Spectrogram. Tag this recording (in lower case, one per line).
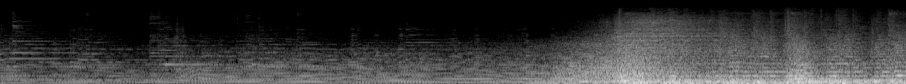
music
